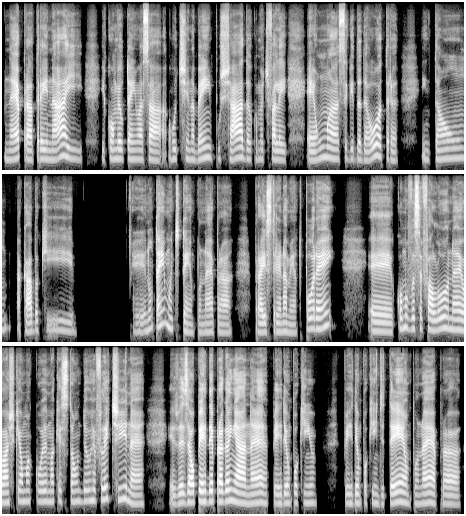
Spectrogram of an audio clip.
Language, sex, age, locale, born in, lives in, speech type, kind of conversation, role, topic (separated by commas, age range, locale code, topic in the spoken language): Portuguese, female, 45-49, pt-BR, Brazil, Portugal, conversation, advice, user, Como lidar com cansaço e sobrecarga em compromissos sociais?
